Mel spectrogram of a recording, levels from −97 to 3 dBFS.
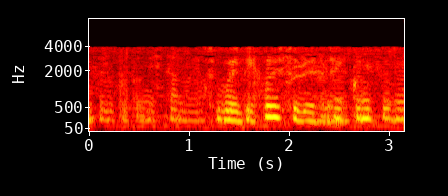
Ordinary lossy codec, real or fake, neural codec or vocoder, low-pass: AAC, 16 kbps; fake; vocoder, 24 kHz, 100 mel bands, Vocos; 7.2 kHz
